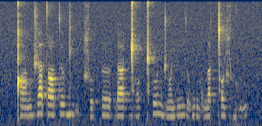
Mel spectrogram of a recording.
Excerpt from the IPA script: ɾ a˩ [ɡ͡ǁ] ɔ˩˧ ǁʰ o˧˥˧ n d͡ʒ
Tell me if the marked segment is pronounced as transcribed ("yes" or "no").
yes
